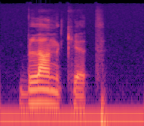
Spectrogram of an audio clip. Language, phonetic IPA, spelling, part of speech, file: Polish, [ˈblãŋʲcɛt], blankiet, noun, Pl-blankiet.ogg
